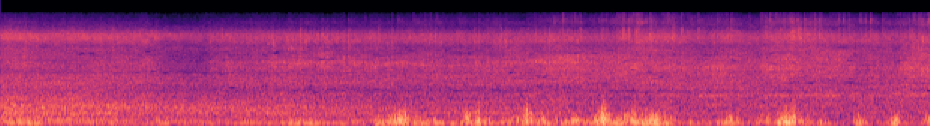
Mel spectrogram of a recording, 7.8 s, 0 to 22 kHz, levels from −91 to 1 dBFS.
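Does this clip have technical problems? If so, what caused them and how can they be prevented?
Yes. Throughout, the treble sounds bright but synthetic, gritty and metallic, and nothing reaches above about 14.9 kHz. That's likely HE-AAC compression at a low bitrate, around 24 kbps: upper bands are rebuilt from copied lower ones, so harmonics don't line up. Encoding at a higher bitrate, or with plain AAC, avoids it.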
